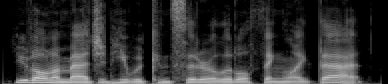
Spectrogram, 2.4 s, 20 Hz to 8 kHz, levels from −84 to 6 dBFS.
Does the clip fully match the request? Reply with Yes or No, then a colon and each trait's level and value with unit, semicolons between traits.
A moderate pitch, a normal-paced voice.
No: medium, 150 Hz; fast, 270 wpm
